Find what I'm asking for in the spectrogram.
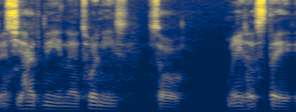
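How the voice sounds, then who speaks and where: A man is speaking. He has a South London accent. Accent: South London, multicultural London English. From South London (Thamesmead). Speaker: musician. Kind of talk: casual chat.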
